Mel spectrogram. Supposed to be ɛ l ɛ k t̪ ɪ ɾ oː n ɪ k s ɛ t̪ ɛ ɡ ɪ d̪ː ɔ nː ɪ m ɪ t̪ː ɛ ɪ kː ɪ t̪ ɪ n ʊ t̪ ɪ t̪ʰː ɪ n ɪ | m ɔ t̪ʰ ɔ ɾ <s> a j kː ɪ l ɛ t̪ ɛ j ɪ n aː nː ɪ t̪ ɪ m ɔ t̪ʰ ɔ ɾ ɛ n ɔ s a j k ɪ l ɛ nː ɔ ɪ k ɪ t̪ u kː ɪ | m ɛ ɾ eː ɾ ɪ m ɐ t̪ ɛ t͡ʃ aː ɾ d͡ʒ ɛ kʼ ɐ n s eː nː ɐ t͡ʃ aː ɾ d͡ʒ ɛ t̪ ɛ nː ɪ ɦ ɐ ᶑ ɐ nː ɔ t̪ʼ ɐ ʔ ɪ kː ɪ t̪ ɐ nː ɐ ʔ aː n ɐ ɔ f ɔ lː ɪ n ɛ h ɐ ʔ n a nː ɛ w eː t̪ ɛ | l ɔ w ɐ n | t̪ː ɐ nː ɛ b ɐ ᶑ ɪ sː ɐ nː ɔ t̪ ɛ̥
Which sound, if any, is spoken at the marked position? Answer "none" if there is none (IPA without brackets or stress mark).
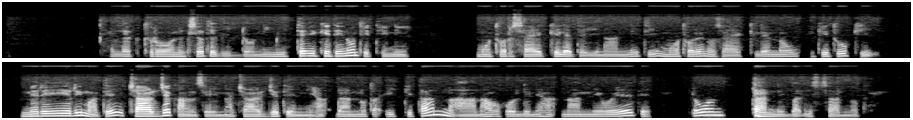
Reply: s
